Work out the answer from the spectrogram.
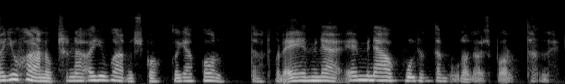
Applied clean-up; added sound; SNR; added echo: neural mask model DeepFilterNet 3.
